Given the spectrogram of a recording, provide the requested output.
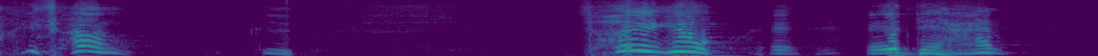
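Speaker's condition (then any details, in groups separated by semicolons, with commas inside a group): Cerebral palsy; fairly severe in childhood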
